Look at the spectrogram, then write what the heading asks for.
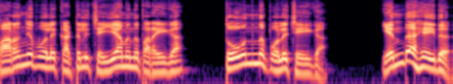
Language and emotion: Malayalam, angry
